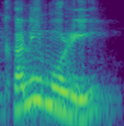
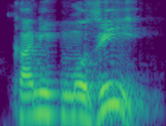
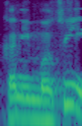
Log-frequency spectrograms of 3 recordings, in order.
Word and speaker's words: Kanimozhi: And on the TV, he's talking about her Kanimozhi. He pronounced the Z also. This is how we are writing it, Kanimozhi instead of Kanimozhi.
